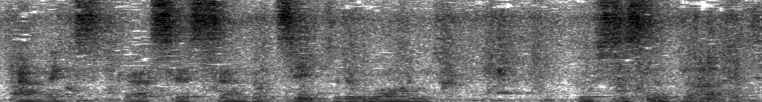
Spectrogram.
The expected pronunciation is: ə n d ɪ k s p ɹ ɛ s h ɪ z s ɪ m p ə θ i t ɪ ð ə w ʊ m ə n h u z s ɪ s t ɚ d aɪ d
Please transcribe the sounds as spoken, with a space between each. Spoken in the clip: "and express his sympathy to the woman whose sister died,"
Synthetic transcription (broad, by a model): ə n ɪ k s p ɹ ɛ s h ɪ z s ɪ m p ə s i t ɪ ð ə w ʊ m ə n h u s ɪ s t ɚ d aɪ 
